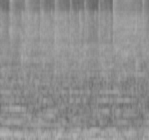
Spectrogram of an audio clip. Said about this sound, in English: Keep on clapping.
